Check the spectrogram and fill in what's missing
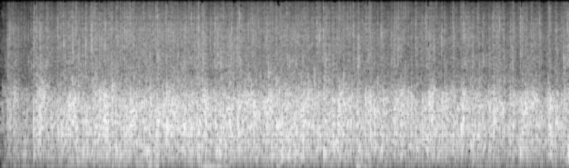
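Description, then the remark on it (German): Steady applause from an audience at a Sänger- und Musikantentreffen stage, welcoming Mayor Josef Neuhold, fills the whole clip. It is a dense, even wash of many hands clapping at a constant loud level with no voices breaking through. “Und deshalb dürfen wir ihn mit einem großen Applaus auf unserer Sängern-Musikantentreffen-Bühne begrüßen.”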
